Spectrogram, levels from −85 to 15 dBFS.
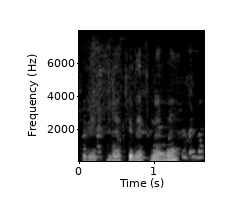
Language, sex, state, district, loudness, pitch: Hindi, male, Bihar, Gaya, -29 LUFS, 145 Hz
